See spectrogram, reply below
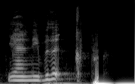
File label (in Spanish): Mixe, Mujer; conspiración; INALI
